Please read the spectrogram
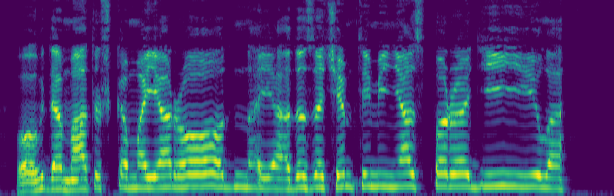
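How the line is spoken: Woman wailing, sobbing voice. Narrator (Russian): Ломким, рыдающим голосом баба причитала

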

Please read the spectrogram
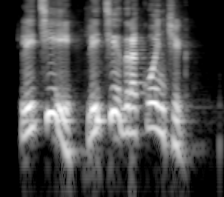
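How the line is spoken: Excited squeal. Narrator (Russian): возбужденно запищала Оля

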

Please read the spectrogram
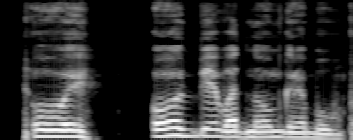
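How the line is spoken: Moaning. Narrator (Russian): простонал еврей

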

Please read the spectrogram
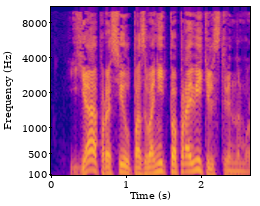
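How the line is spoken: Irritated. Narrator (Russian): раздраженно сказал Полетаев

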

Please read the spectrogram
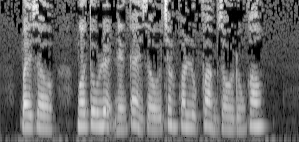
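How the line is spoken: Sighing man. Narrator (Vietnamese): Người đàn ông râu đẹp thở dài nói

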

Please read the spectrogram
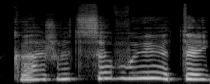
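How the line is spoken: Gasping mumble. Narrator (Russian): разевая рот, словно вытащенная из воды рыба, промямлил Пончик

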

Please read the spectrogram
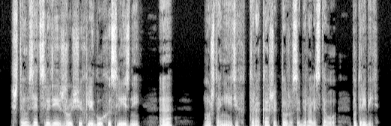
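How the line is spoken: Quiet musing. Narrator (Russian): Тихонько размышлял управляющий гостиницы

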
